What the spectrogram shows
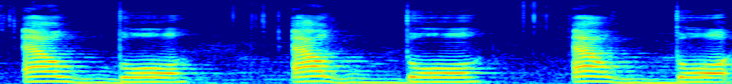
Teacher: اس میں استطالت بھی ہے اس میں رخاوہ بھی ہے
